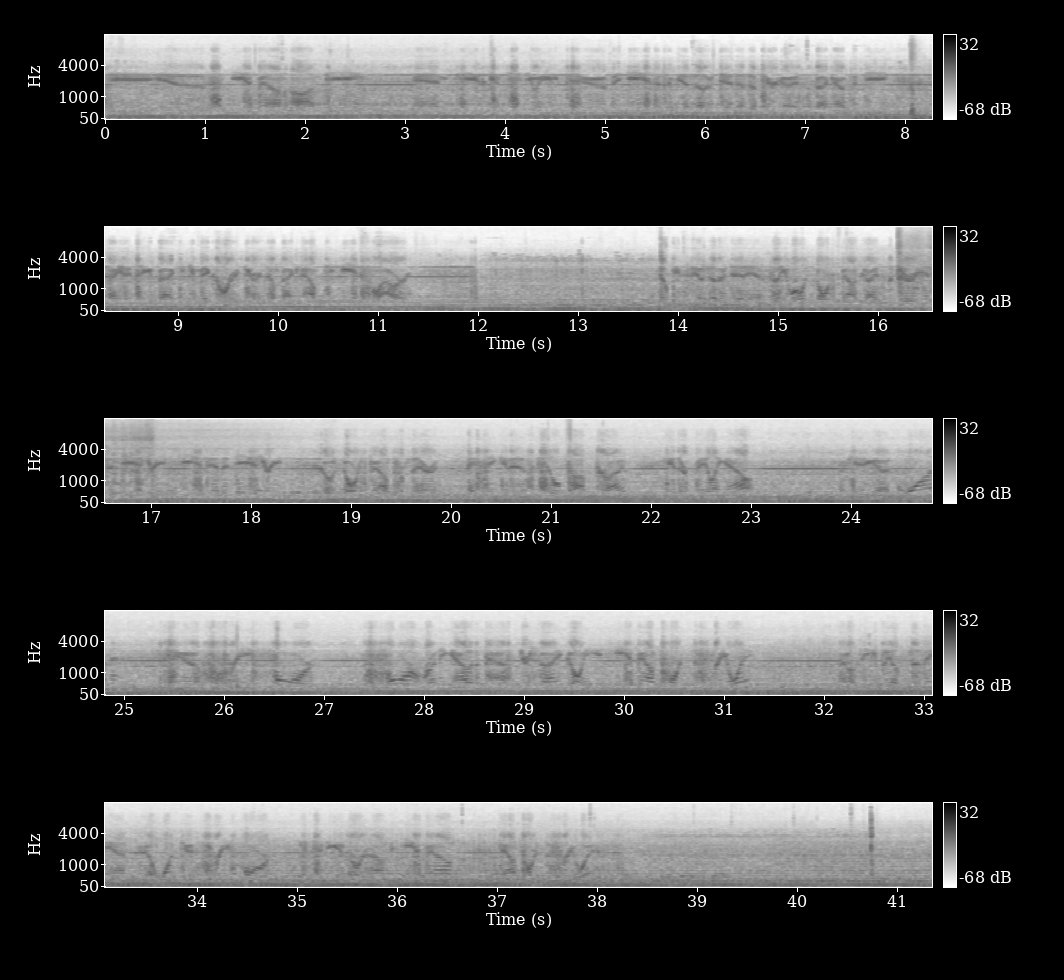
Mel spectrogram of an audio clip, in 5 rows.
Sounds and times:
Speech: 0.0s - 11.4s, 13.8s - 23.0s, 23.9s - 31.3s, 32.1s - 38.2s
Vehicle: 0.0s - 41.3s.

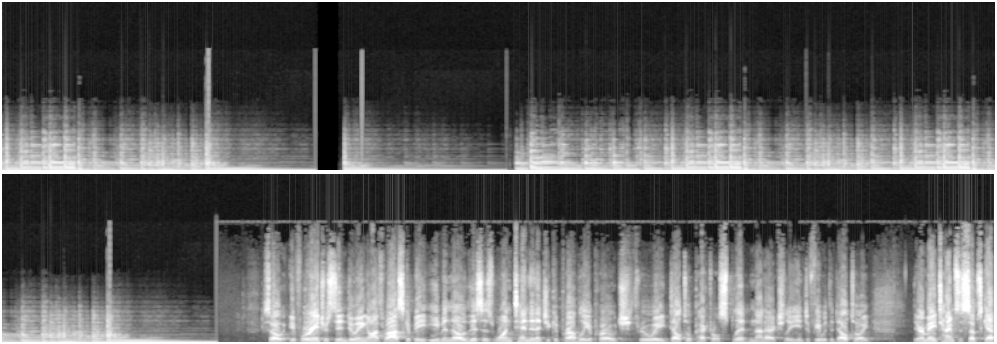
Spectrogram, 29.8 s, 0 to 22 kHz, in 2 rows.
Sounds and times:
Effects unit: 0.0s - 18.2s
Guitar: 0.0s - 18.6s.

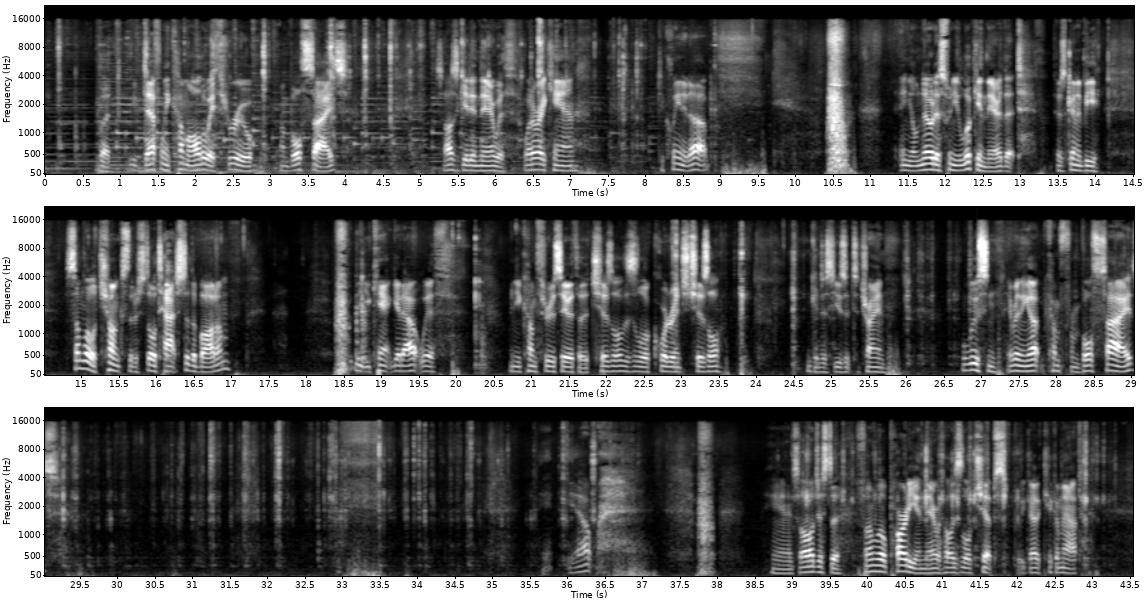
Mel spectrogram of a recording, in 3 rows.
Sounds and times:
Speech: 0.7s - 4.0s, 5.2s - 7.2s, 8.2s - 8.9s, 11.4s - 14.1s, 14.8s - 17.0s, 18.6s - 20.0s, 20.7s - 23.6s, 24.7s - 25.8s, 26.8s - 29.3s, 35.6s - 36.4s, 38.7s - 43.0s.

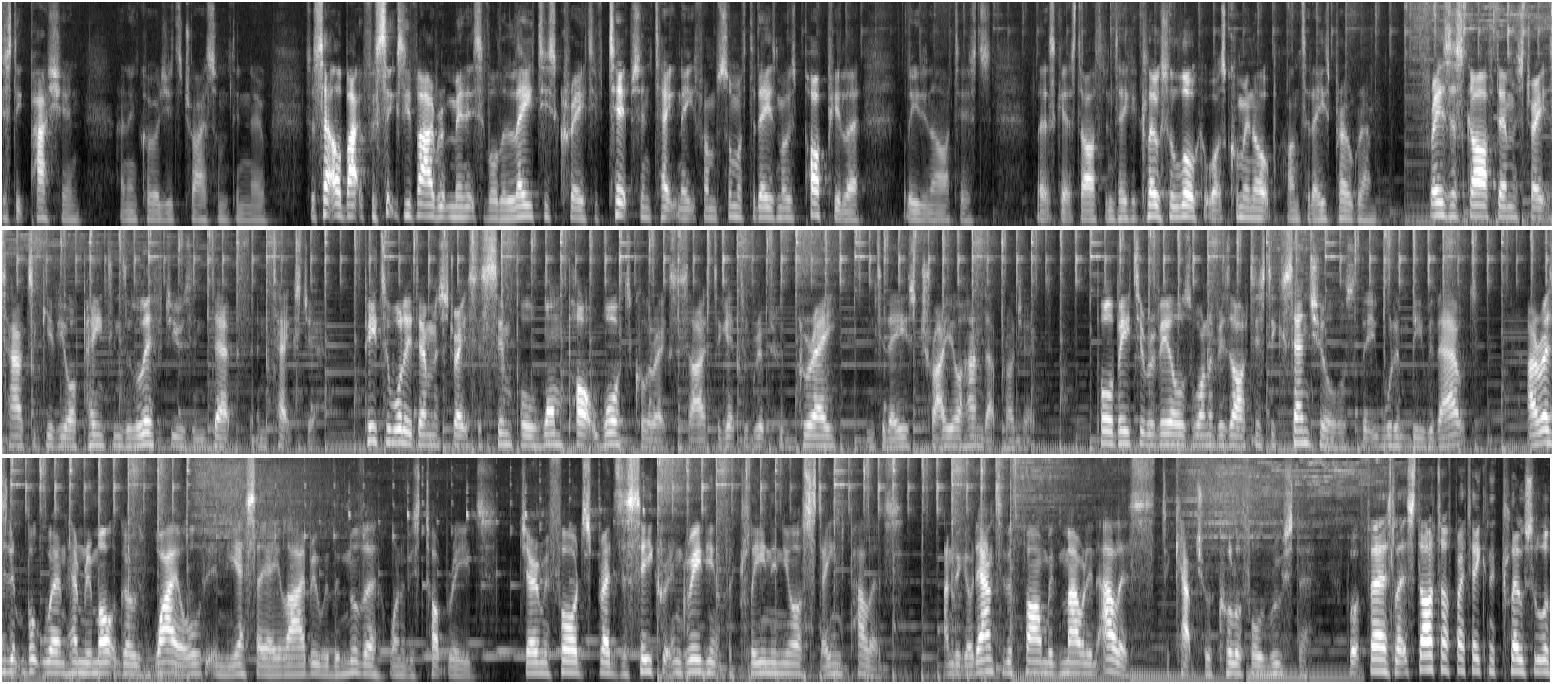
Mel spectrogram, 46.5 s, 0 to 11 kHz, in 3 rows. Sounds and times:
Speech: 0.0s - 30.2s, 30.8s - 46.4s
Music: 3.5s - 46.4s.

